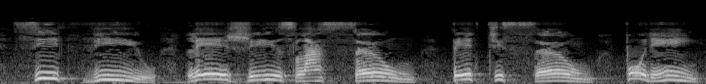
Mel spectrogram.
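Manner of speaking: each word syllabified, ci-VIL, legisla-ÇÃO, peti-ÇÃO, po-RÉM; slow word list stressing each final syllable; stress on last syllables. Shown as a demonstration. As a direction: draw out "civil, legislação, petição, porém", leaning on final syllables. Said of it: "sílaba tônica recai na última".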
